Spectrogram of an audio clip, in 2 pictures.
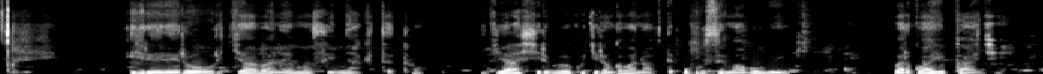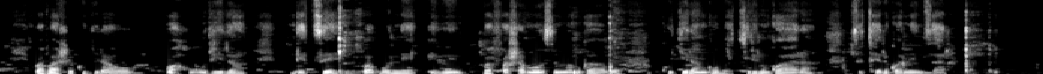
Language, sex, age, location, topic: Kinyarwanda, female, 18-24, Kigali, health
